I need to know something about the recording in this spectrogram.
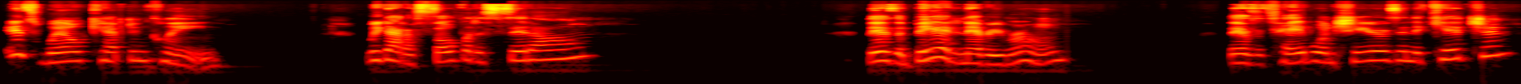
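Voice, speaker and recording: A woman's voice: on the high side, lively intonation, a little slow, long pauses. A woman voicing an indignant, scolding mother in a dramatic book reading, with emphatic, folksy, confrontational phrasing.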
